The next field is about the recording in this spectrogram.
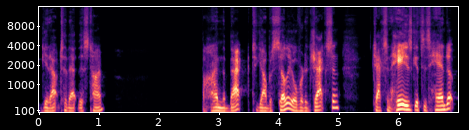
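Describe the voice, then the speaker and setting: A man's voice: fairly low pitch, lively intonation, normal speed, breathy edge, dry recording, clean studio sound. A man giving informal live basketball play-by-play as a partisan commentator who urges on the home team.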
